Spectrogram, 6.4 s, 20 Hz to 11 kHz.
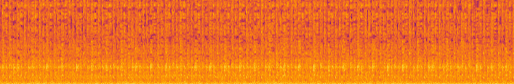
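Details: Toyota Hiace LH11 diesel at idle after the engine was set up, bigger fan fitted for cooling; even clatter about 160 a minute, no misses or knocks; sound is back to normal, expected to smooth further once fully bedded in.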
